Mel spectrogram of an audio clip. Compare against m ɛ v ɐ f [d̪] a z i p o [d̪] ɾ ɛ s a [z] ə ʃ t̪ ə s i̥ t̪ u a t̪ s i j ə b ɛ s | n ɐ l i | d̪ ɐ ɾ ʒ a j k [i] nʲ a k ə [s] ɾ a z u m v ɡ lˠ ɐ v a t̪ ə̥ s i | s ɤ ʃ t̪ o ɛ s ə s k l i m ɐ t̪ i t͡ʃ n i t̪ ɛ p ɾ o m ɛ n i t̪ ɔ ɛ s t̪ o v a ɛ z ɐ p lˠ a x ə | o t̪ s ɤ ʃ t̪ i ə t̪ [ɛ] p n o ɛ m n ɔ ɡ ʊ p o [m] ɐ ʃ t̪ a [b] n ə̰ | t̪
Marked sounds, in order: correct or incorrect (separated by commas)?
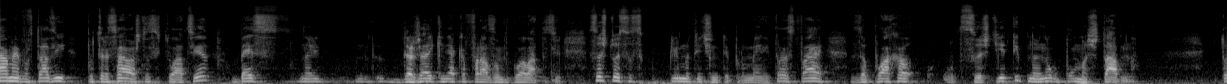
incorrect, incorrect, incorrect, correct, incorrect, incorrect, correct, correct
